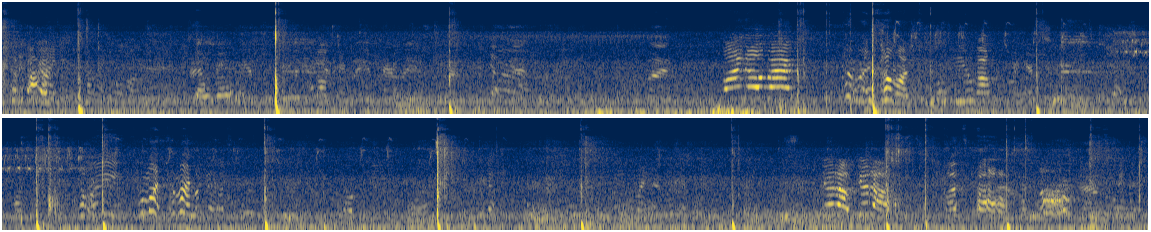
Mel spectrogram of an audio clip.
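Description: A volleyball is struck with sharp thumps again and again.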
